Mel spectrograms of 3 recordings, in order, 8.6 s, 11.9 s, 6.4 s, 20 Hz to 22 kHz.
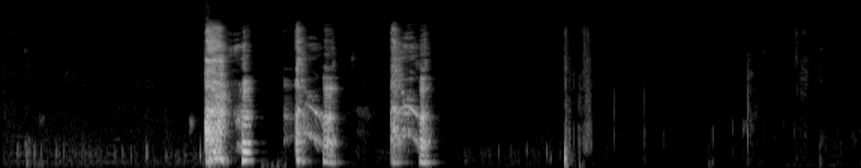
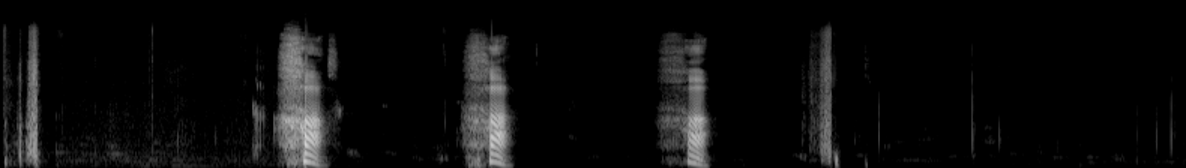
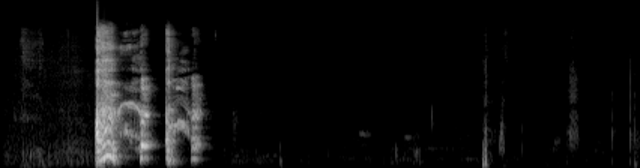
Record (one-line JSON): {"three_cough_length": "8.6 s", "three_cough_amplitude": 32109, "three_cough_signal_mean_std_ratio": 0.24, "exhalation_length": "11.9 s", "exhalation_amplitude": 32768, "exhalation_signal_mean_std_ratio": 0.19, "cough_length": "6.4 s", "cough_amplitude": 32768, "cough_signal_mean_std_ratio": 0.22, "survey_phase": "beta (2021-08-13 to 2022-03-07)", "age": "65+", "gender": "Male", "wearing_mask": "No", "symptom_none": true, "symptom_onset": "13 days", "smoker_status": "Never smoked", "respiratory_condition_asthma": false, "respiratory_condition_other": false, "recruitment_source": "REACT", "submission_delay": "4 days", "covid_test_result": "Negative", "covid_test_method": "RT-qPCR"}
